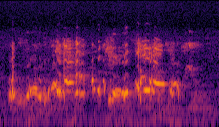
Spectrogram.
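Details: Little magpies in the morning deliver a brief, loud burst of gargling, fluted warbles, several notes tumbling together before fading out.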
